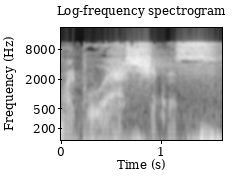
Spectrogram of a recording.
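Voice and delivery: rough, creaky put-on character voice. Joking about being told to put the phone away: Gollum voice. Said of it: "I turn into Gollum from Lord of the Rings".

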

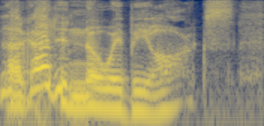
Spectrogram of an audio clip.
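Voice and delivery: terrible high, loud, swooping, swinging-around cartoon voice. Game master voices Shaggy during a tabletop game, as a terrible Shaggy impression. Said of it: "That's my terrible Shaggy impression".

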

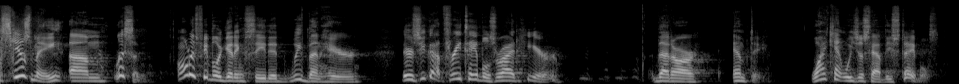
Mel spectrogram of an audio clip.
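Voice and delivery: low, businesslike, no-fuss, matter-of-fact tone. Retelling how he asked a restaurant host for the empty tables, matter-of-fact. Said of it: "I say rather matter-of-factly".

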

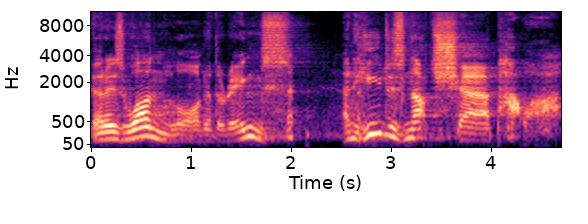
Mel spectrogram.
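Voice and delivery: put-on old wizard voice. Making a point by doing a Gandalf voice. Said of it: "I got to do my Gandalf voice".

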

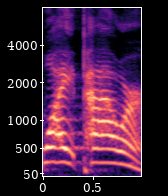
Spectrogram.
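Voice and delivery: acted-out yell, pitched very high. Retelling what a man in a passing car yelled at a neighbor: imitating someone yelling. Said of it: "rolled down his window and yelled".

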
